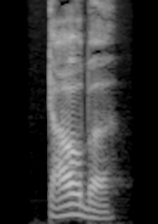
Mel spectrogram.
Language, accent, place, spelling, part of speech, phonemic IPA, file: German, Germany, Berlin, Garbe, noun, /ˈɡarbə/, De-Garbe.ogg
- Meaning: 1. sheaf (quantity of the stalks and ears of wheat, rye, or other grain, bound together) 2. garb 3. yarrow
